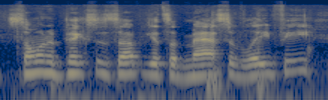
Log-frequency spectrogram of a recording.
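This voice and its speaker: A man who teases his co-host in easy banter on a live comic sale. His voice sits fairly high for a man, with a faint hiss of noise behind it. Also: fairly even intonation, fast. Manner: teasing, playful. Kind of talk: casual live-stream banter.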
